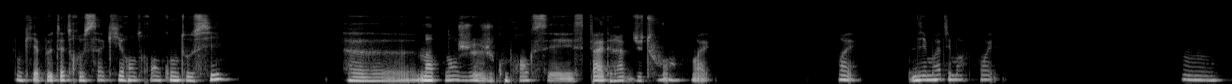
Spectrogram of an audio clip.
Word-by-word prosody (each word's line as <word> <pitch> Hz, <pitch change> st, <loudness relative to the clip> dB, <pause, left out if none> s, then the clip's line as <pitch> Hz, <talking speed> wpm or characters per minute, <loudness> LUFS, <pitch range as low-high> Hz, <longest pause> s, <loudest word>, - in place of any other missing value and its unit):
Donc 195 Hz, -2 st, -1 dB
il -, -, -13 dB
y -, -, +4 dB
a -, -, -1 dB
peut-être 195 Hz, -1 st, +1 dB
ça 195 Hz, +1 st, 0 dB
qui 195 Hz, +1 st, +1 dB
rentre 190 Hz, -1 st, -1 dB
en 195 Hz, -, 0 dB
compte 190 Hz, 0 st, +3 dB
aussi 220 Hz, +7 st, +2 dB, 1.2 s
heu, 170 Hz, +2 st, +1 dB
maintenant 195 Hz, 0 st, +5 dB
je 190 Hz, -, +1 dB
je 85 Hz, -2 st, -2 dB
comprends 185 Hz, -, -3 dB
que 195 Hz, -, -9 dB
c'est 85 Hz, -, -2 dB
c'est -, -, -10 dB
pas -, -, +4 dB
agréable 170 Hz, -, +1 dB
du 180 Hz, -, -5 dB
tout 190 Hz, +5 st, -4 dB
hein, 195 Hz, -3 st, -3 dB
ouais. -, -, -2 dB, 1.2 s
Ouais, 210 Hz, -2 st, 0 dB, 0.5 s
dis-moi, 210 Hz, +3 st, +3 dB
dis-moi, 215 Hz, -1 st, -4 dB
ouais. 220 Hz, +3 st, -8 dB, 1.8 s
Mmh. 205 Hz, -3 st, -3 dB
195 Hz, 145 wpm, -26 LUFS, 180-205 Hz, 1.8 s, maintenant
